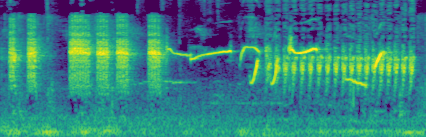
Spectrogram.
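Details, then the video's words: Common iora lure sound used to attract birds: several short harsh buzzy bursts, a thin level whistle, then a long rapid rattling trill with whistled slurs over it. "suara pikat burung sirdum/sirtu/cipoh"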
